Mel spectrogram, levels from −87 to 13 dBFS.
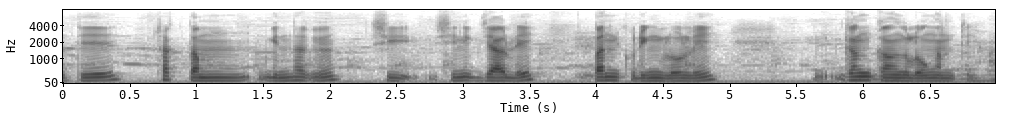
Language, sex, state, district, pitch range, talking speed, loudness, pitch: Wancho, male, Arunachal Pradesh, Longding, 110-130 Hz, 130 wpm, -20 LUFS, 120 Hz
